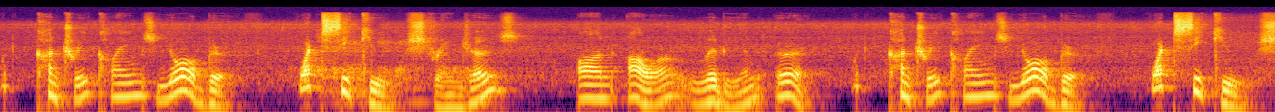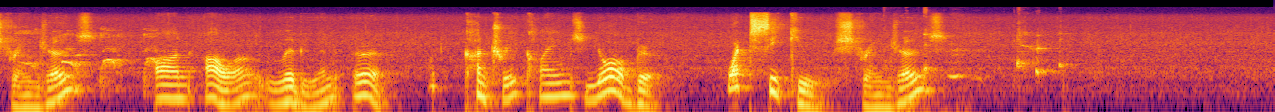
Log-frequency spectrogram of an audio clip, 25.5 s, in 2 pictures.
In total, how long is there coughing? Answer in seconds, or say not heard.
5 s.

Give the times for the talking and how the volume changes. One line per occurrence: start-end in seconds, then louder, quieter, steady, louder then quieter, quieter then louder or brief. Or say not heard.
0.0-2.3 brief
3.0-5.2 brief
5.8-10.8 steady
11.5-19.4 steady
20.1-22.4 brief.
